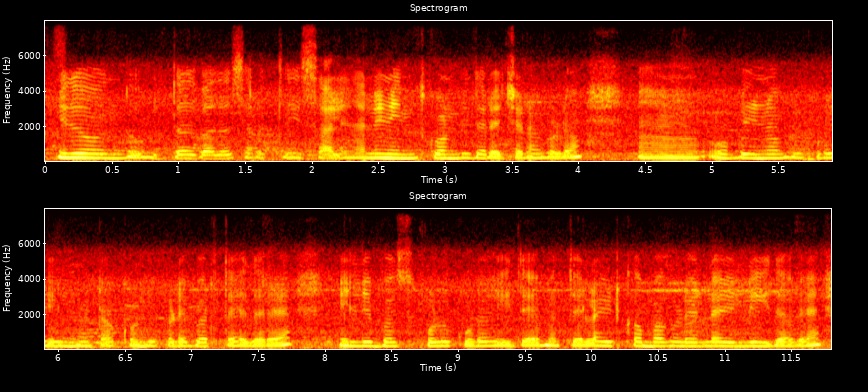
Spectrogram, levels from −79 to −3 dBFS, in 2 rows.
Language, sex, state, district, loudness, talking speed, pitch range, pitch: Kannada, female, Karnataka, Dharwad, -18 LUFS, 125 wpm, 215-230 Hz, 220 Hz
